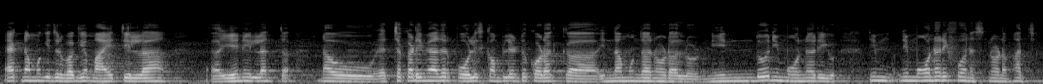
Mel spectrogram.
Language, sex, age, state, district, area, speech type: Kannada, male, 18-30, Karnataka, Yadgir, urban, spontaneous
